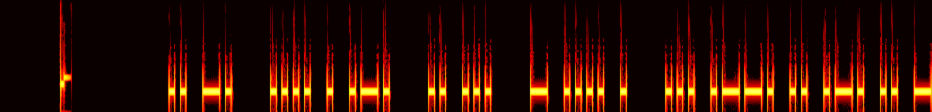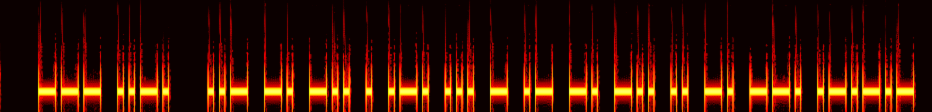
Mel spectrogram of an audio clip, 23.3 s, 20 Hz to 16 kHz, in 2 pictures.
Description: Morse code, heard as a keyed tone, about 17 wpm, 700 Hz. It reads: IN HER IS THE SPIRIT OF UNDERSTANDING.
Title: Sentences from Top 1400 Words 17wpm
